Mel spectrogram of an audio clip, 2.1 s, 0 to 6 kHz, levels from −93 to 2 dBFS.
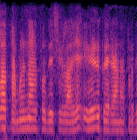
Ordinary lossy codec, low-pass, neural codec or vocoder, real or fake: Opus, 16 kbps; 5.4 kHz; none; real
